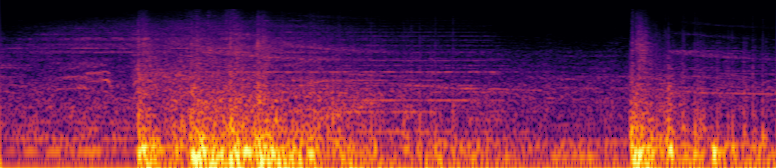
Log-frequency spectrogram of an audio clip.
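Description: A spaceship engine roars past with a whoosh.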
